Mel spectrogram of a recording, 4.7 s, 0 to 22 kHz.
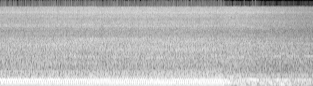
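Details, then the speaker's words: Mitsubishi L300 Euro4 diesel, about 4,000 km, lacking climbing power: revs hold at about 3000 rpm and won't climb with clutch pedal pressed (4300 released), then drop; clutch pedal switch misadjusted, limiting rpm. "Coba kita injak pedal koplingnya dia mentok di berapa ini nah dia mentok di 3000 temen-temen gak bisa naik"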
